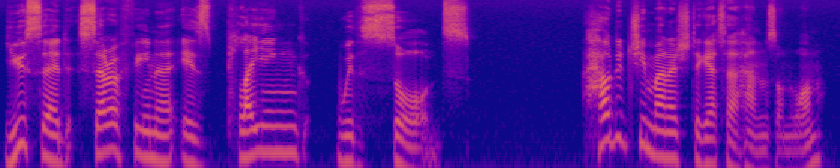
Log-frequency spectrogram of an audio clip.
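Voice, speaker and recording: A man's voice: fairly high pitch, sing-song, slow, no room sound, studio quality. An actor playing a young prince who fears his father, laughing nervously and then giving firm orders in a fantasy audio drama. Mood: commanding. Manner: nervous laughing, turns commanding.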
